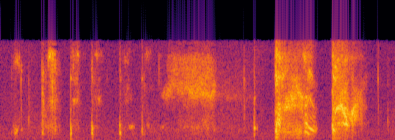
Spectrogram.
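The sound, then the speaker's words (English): Throat clearing and coughing from one person: a scatter of small throat clicks and rasps, a longer clearing sound in the middle, then two loud, harsh coughing bursts close together near the end. “Excuse me. Oh, I had to cough up a lung.”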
